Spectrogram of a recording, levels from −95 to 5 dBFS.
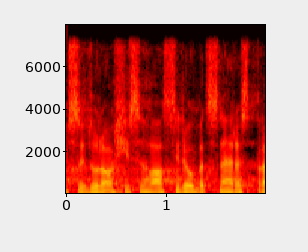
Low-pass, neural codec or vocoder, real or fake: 7.2 kHz; codec, 16 kHz, 4.8 kbps, FACodec; fake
